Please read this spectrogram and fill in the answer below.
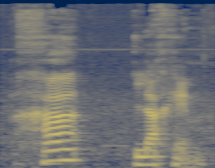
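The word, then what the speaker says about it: הלחם: El pan en el hebreo se pronuncia ha-lahem y se escribe con estas consonantes: Hei, Lamed, Het, Mem, Mem cerrada.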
